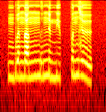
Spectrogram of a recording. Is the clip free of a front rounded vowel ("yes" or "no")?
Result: no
